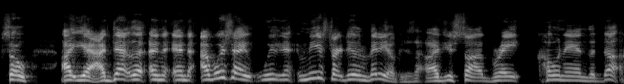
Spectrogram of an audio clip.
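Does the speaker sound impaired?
No.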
